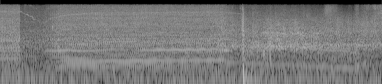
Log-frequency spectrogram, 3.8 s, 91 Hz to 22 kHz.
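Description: A car in Forza Horizon 3 holds a steady, loud engine tone as it runs down a Hot Wheels track descent, the pitch shifting slightly, with one sharp knock partway through.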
